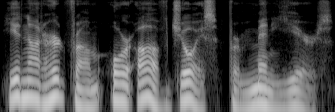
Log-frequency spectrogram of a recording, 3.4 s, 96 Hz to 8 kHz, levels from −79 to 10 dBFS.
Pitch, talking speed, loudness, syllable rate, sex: 130 Hz, 195 wpm, -17 LUFS, 4.1 syllables/s, male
